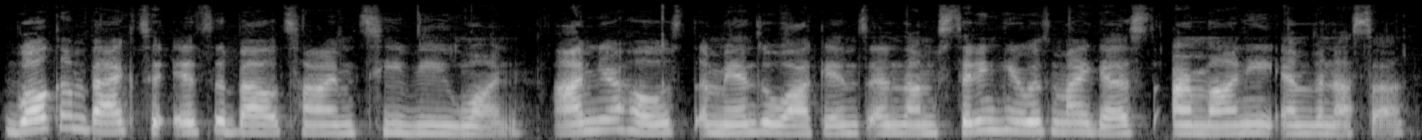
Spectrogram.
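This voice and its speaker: Woman host, encouraging interviewer, middle pitch, dry recording. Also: fairly even intonation, dry recording. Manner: upbeat, encouraging, quick follow-up questions. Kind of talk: casual interview.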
